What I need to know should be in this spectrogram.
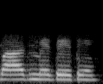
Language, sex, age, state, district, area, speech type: Hindi, female, 45-60, Uttar Pradesh, Ayodhya, rural, conversation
